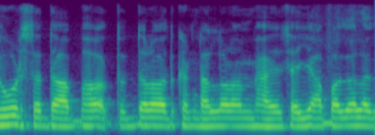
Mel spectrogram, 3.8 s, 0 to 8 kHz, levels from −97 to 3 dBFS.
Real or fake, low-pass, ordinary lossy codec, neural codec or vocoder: real; 7.2 kHz; none; none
